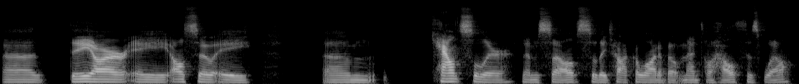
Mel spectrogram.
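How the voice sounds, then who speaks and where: A podcast host with a lowish voice chats in a relaxed, casual way. He pauses often with filler sounds and keeps restarting his sentences.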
